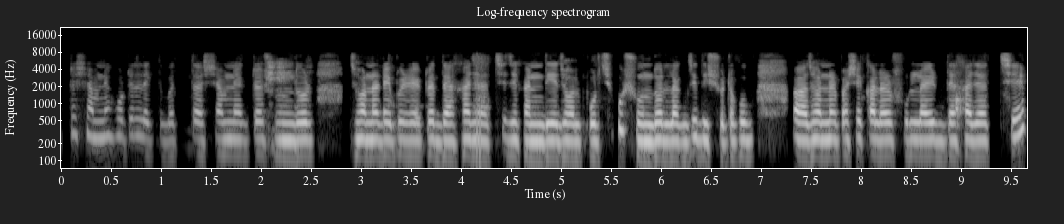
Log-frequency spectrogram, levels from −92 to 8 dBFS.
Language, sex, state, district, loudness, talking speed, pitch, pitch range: Bengali, female, West Bengal, North 24 Parganas, -23 LUFS, 205 wpm, 235 Hz, 225-240 Hz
